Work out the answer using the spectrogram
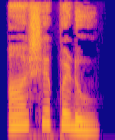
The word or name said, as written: ಆಸೆಪಡು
